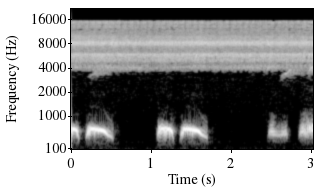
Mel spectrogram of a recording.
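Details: Loud spotted dove decoy with a well-patterned voice, calling while used for ground trapping. It gives paired low coos, the second of each pair drawn out and falling, with a softer pair at the end and faint hiss behind.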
